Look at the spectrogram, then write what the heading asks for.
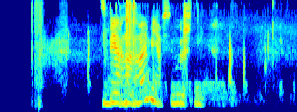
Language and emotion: Russian, neutral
